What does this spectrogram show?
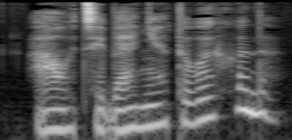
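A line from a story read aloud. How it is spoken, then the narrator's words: Calm remark. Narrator (Russian): спокойно заметил он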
